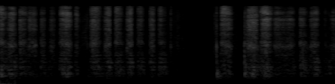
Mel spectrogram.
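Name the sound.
pen writing on paper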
